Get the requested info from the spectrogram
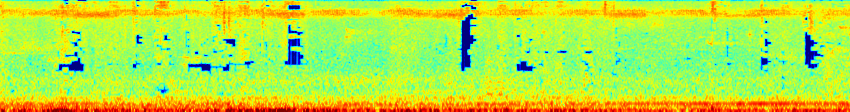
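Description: Steady outdoor background noise: a low rumble with a faint, steady high-pitched tone above it.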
